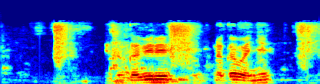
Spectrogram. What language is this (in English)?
Kinyarwanda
